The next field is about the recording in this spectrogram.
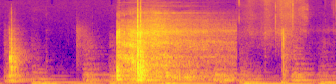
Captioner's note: bowl sliding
